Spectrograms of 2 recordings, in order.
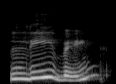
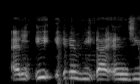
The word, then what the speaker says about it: leaving: about it again okay incorrectly again yes so syllable little accent syllabus okay okay and the difference between leaving and living l-i-v-i-n-g living l-e-a-v-i-n-g living leaving little more stress little more stress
